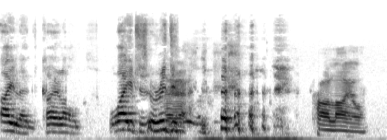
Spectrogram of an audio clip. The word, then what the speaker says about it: Carlisle: not pronounced like island kai-lan why it is written Carlisle yeah it's it's like it's similar to the pronunciation is in Ireland the the S is silent this s is silent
